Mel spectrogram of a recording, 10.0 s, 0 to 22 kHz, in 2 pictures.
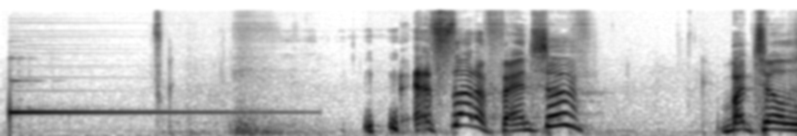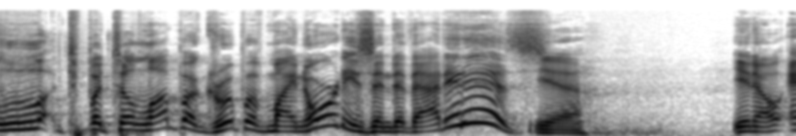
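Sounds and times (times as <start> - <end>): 
bell ding: 0.0 - 2.0
speech: 2.3 - 3.8, 4.5 - 8.7, 9.6 - 9.9.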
